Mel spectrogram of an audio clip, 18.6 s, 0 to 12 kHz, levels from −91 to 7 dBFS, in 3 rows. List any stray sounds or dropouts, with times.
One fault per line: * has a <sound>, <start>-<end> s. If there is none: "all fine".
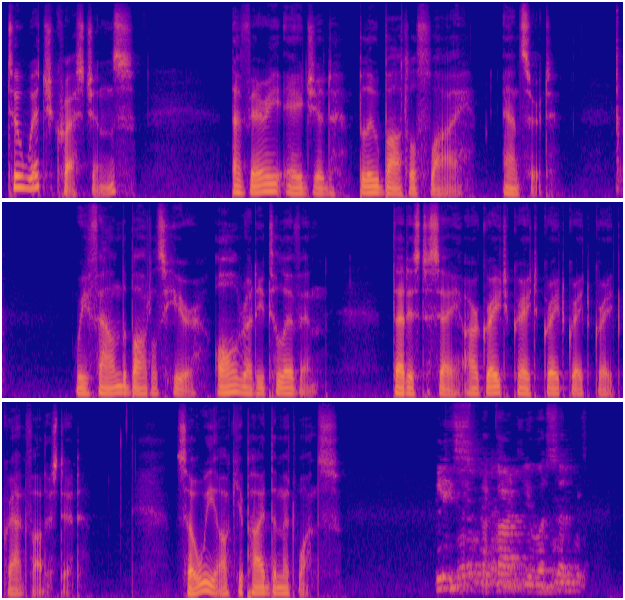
* has a thud, 6.1-6.3 s
* has a cough, 16.8-18.3 s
